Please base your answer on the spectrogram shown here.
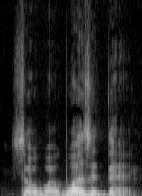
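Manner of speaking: ordinary delivery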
